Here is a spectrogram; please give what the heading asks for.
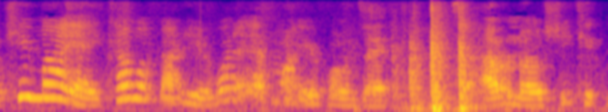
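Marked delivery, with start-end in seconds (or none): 0.0-2.9 high mock yell, coming down in pitch; imitated angry sister. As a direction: call out like a sister banging on the door. Imitates angry sister banging on door.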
